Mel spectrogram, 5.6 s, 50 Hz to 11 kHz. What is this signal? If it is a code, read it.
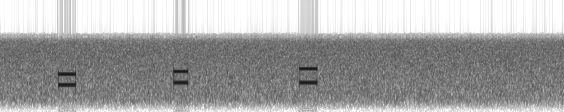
DTMF, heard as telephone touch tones, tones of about 150 ms, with phone line noise. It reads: 4 8 9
